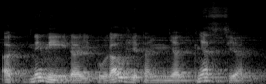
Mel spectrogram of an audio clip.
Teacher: म का अनुस्वार बन जाएगा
